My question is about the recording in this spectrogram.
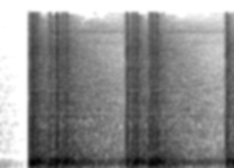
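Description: Explosion sound effect in an electronic dance track, cueing the pyrotechnics. After a brief silence, a sudden loud blast comes about a quarter second in and dies away, followed by two more heavy booming hits.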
